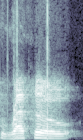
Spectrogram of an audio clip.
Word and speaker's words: Ratso: I think Ratso rhymes with Fatso.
